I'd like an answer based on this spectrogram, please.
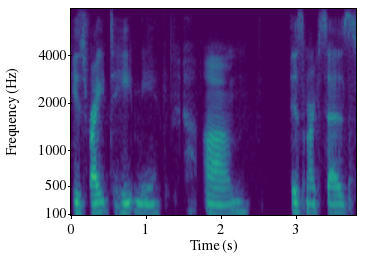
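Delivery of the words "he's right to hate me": soft, half-whispered, under the breath. A man speaks quietly aside to others, half-whispering. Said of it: "he whispers".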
